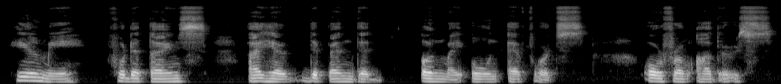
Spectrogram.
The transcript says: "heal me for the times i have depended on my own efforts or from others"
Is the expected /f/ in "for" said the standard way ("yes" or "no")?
yes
